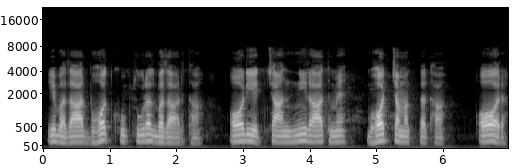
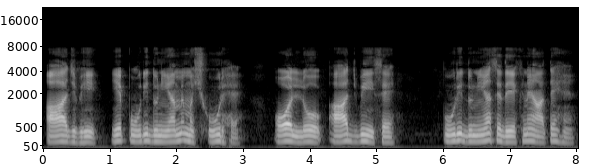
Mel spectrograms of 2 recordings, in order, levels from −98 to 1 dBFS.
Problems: none marked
